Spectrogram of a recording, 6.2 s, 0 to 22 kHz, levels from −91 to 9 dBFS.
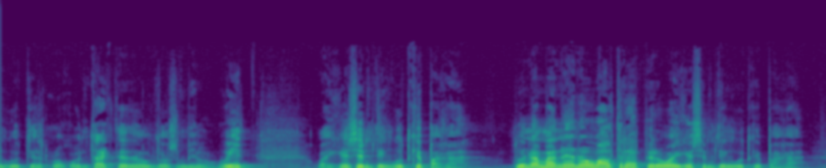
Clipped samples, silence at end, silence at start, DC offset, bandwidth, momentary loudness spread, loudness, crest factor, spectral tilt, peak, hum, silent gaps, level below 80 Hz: under 0.1%; 0.2 s; 0 s; under 0.1%; 11.5 kHz; 15 LU; -18 LUFS; 18 dB; -7 dB/octave; -2 dBFS; none; none; -46 dBFS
